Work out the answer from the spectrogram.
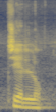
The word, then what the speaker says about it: cielo: देखो सी के बाद क्या है आई, तो सी को क्या पढ़ेंगे च, लेकिन आई के बाद क्या है ई, तो आई के क्या हो जाएगा, साइलेंट हो जाएगा, तो क्या पढ़ देंगे चे, चेल्लो, चेल्लो।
